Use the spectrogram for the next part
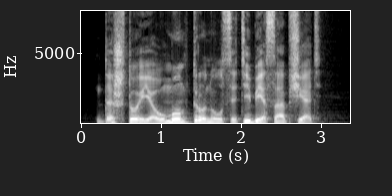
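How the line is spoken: Contemptuous snort. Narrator (Russian): презрительно фыркнул креол

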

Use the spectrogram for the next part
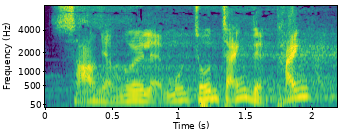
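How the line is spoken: Angry shout. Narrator (Vietnamese): đập bàn mà quát lên

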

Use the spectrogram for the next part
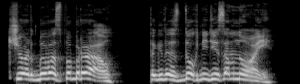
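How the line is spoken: Furious shouting. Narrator (Russian): закричал им вслед боевик

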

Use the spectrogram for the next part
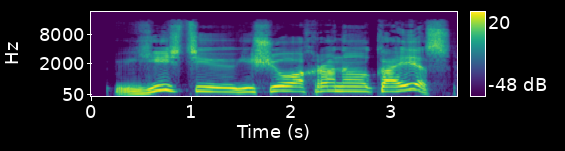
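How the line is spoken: Uncertain. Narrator (Russian): неуверенно проговорил Нанос

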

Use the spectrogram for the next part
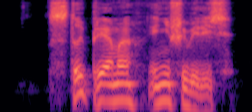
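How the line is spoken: Stern. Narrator (Russian): строго сказала Таня

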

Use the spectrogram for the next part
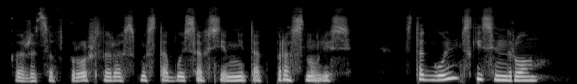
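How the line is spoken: Mumble. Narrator (Russian): бормочу в ответ

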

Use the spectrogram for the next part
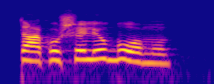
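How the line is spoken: Grumbled. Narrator (Russian): пробурчал император

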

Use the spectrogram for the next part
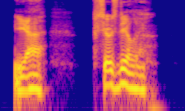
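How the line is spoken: Strained forced words. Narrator (Russian): выдавил

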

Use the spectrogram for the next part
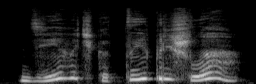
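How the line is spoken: Joyful whisper. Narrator (Russian): радостно прошептала она

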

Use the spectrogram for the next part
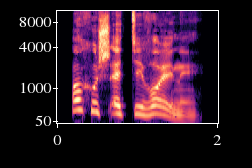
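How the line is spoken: Heavy, weary sigh. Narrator (Russian): тяжело вздохнул Сульфур, словно говорил о незаладившейся погоде

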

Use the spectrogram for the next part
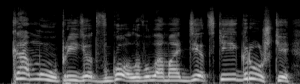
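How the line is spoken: Yelling mother. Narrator (Russian): вопила мамаша

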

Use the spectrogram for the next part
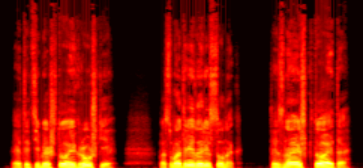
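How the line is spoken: Threatening. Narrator (Russian): Теперь Роберт говорил угрожающим тоном

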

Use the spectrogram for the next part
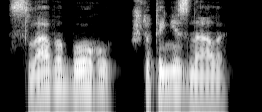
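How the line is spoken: Sad, smiling. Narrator (Russian): грустно улыбнулась Ирина

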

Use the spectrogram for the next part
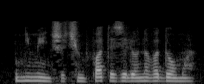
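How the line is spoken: Old woman's faint whisper. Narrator (Russian): почти неслышно прошептала старушка

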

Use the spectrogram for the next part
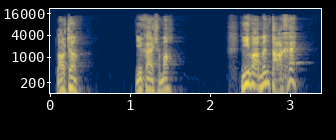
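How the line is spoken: Stern harsh command. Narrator (Chinese): 吴长天厉声喝令

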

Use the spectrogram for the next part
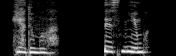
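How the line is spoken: Sobbing. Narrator (Russian): всхлипнула я

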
